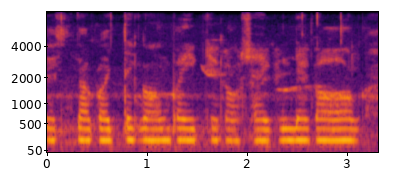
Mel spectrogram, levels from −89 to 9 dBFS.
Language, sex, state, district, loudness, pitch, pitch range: Chakma, male, Tripura, Unakoti, -15 LUFS, 200 Hz, 195-200 Hz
